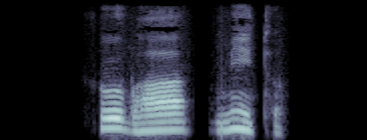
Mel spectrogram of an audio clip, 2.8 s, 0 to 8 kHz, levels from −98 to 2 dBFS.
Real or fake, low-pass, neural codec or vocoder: real; 7.2 kHz; none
